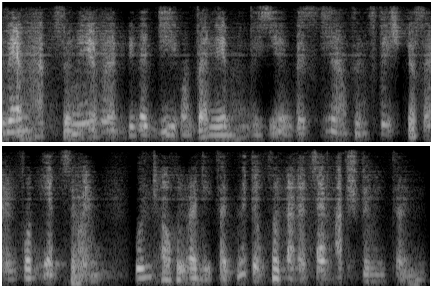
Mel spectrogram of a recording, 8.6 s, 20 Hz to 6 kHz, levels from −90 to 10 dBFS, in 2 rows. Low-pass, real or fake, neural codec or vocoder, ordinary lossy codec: 5.4 kHz; fake; codec, 44.1 kHz, 0.9 kbps, DAC; AAC, 48 kbps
